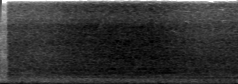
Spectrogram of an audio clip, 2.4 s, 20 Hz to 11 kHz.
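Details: 2000 Toyota 4Runner with 363,000 miles, first start after fuel pump replacement for a crank-no-start: engine catches and holds a smooth, steady run with no stumbling or misfire; running properly now.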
